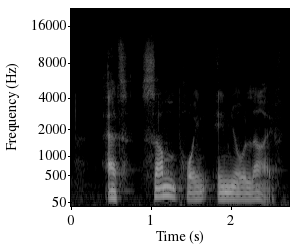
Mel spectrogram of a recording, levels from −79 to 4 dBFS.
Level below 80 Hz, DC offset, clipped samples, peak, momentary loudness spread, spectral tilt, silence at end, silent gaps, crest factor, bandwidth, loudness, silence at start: -66 dBFS; under 0.1%; under 0.1%; -14 dBFS; 6 LU; -6.5 dB/octave; 0.15 s; none; 20 dB; 14 kHz; -35 LUFS; 0.4 s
